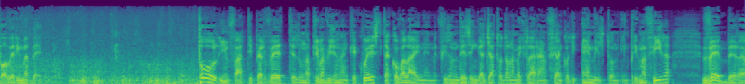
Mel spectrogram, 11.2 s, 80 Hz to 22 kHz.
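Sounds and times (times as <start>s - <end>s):
speech: 0.0s - 1.2s, 3.0s - 11.1s
heavy rain on a motor racing weekend: 0.0s - 5.3s
deep rumbling undertone: 0.0s - 9.8s.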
